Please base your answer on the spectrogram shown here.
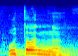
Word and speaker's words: automne: calcul mathématique calcul mental automne on n'entend pas le M mais il faut pas il ne faut pas l'oublier je pense que vous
